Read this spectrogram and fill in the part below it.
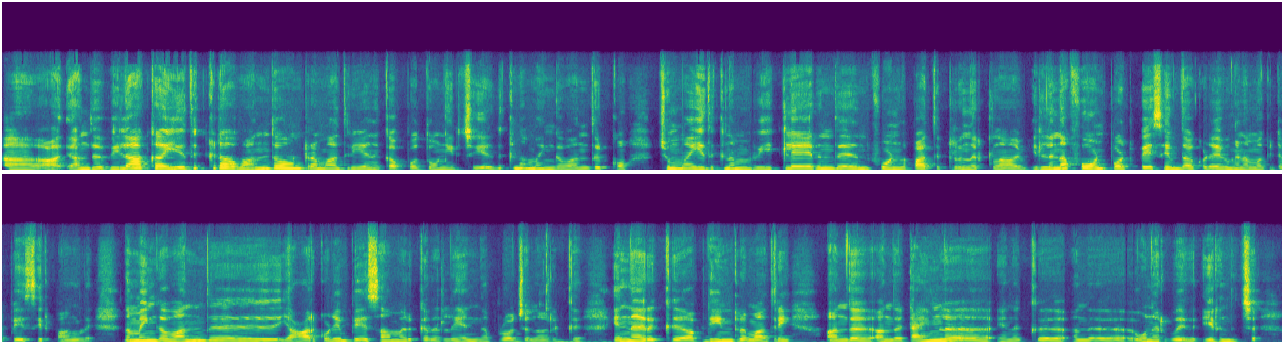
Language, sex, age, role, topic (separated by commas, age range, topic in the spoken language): Tamil, female, 30-34, guest, குடும்ப விருந்தின்போது கைபேசி பயன்படுத்தாமல் இருக்க என்ன விதிமுறைகள் பின்பற்றலாம்?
